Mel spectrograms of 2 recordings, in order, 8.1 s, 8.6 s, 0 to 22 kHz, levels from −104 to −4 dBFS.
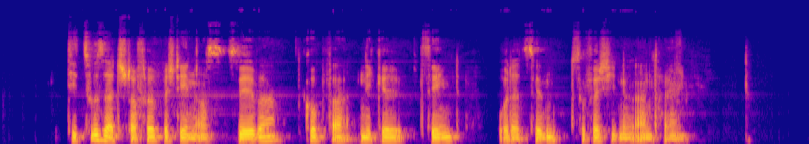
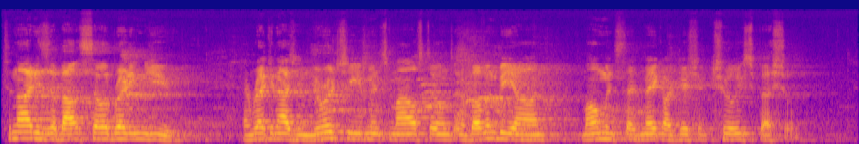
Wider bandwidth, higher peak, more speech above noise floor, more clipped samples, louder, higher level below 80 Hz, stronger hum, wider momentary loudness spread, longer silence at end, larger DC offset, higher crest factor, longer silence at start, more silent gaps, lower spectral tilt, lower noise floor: second, 7.6 kHz vs 15.5 kHz; about the same, -2 dBFS vs -4 dBFS; first, 36 dB vs 23 dB; neither; first, -20 LUFS vs -23 LUFS; first, -60 dBFS vs -72 dBFS; neither; about the same, 10 LU vs 11 LU; first, 1.2 s vs 0.6 s; neither; about the same, 18 dB vs 20 dB; first, 0.7 s vs 0.05 s; neither; first, -6.5 dB/octave vs -5 dB/octave; first, -55 dBFS vs -46 dBFS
